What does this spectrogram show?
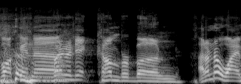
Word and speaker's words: Cumberbatch: have you guys seen this sherlock with benedict cumberbund or whatever the cumberbund yeah he don't uh benedict cumberbatch i don't know why mispronunciations are so funny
